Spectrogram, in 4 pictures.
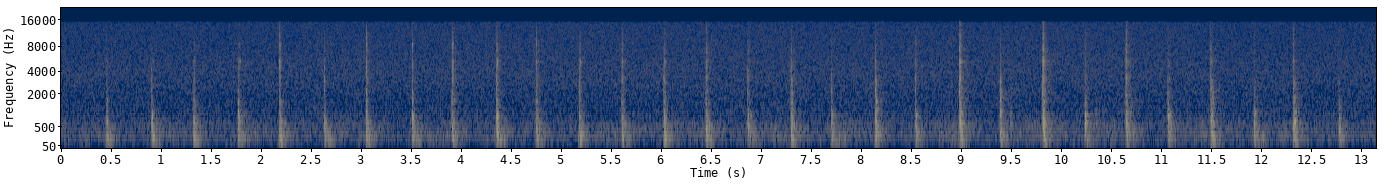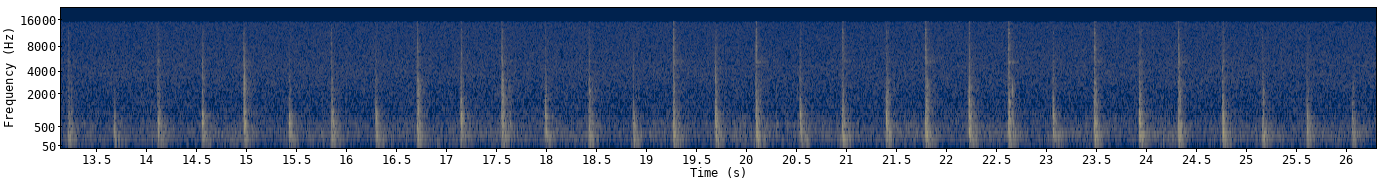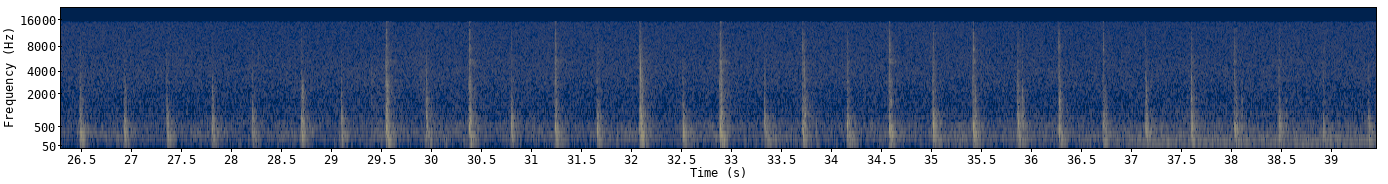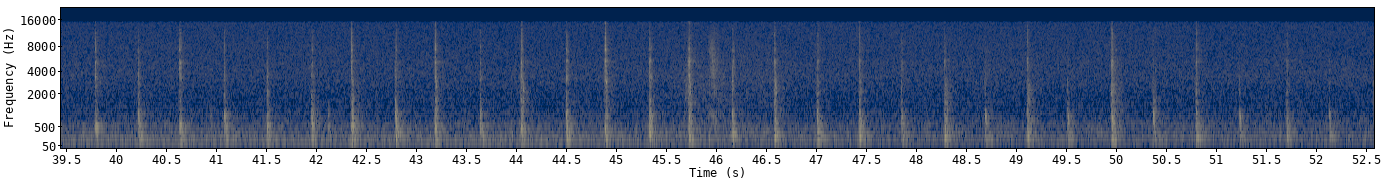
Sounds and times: Tick-tock: 0.4 - 52.5.

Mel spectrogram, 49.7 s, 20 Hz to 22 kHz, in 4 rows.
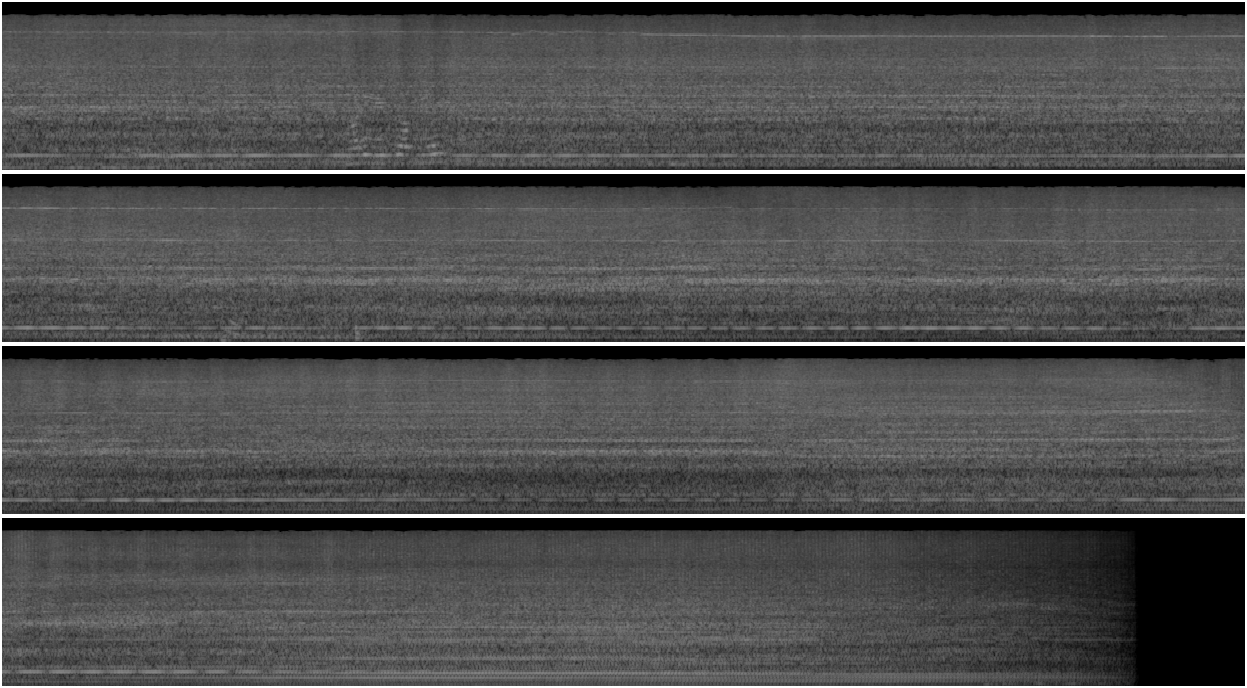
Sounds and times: Vacuum cleaner: 0.0 - 48.7.

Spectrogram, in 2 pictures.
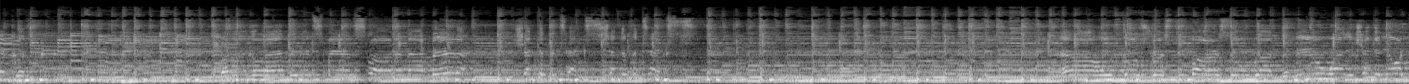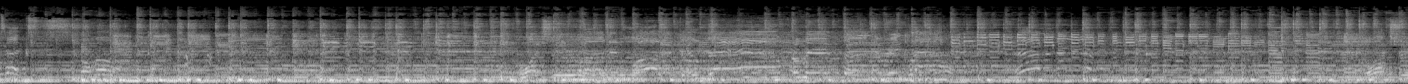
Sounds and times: Music: 0.0 - 28.1
Singing: 19.2 - 25.2, 27.4 - 28.1.

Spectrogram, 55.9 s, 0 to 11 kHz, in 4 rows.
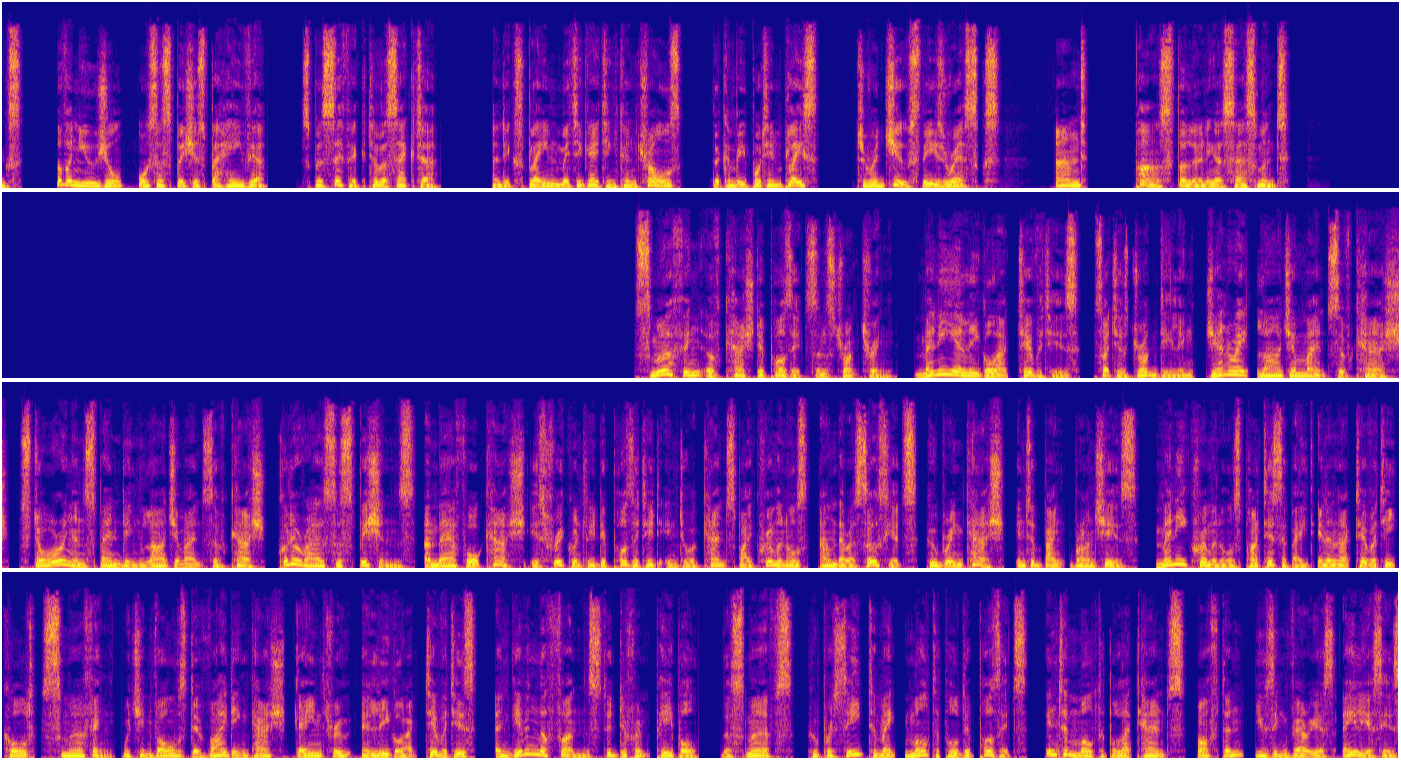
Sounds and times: Speech synthesizer: 0.0 - 10.0, 10.6 - 12.9, 20.3 - 55.8.

